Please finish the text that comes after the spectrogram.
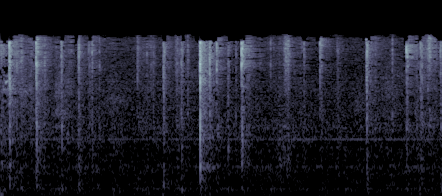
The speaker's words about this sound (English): Sorry, I can't get the hang of this uh, keyboard.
